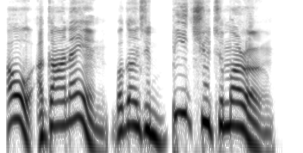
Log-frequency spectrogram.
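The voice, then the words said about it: Poor imitation of Nigerian accent. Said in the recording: “Nigerian accent. Poor one.”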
